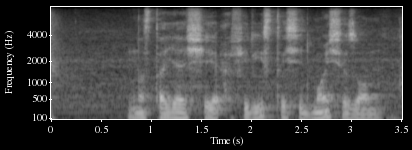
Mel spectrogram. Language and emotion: Russian, neutral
